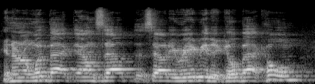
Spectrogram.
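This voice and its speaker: A man in his forties with a raspy voice, an inventor talking in a casual, rambling and earnest way, sometimes joking about himself. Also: a little high, steady tone, fairly quick. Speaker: inventor and veteran interviewee. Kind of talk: casual interview talk. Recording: roomy echo, from a distance.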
